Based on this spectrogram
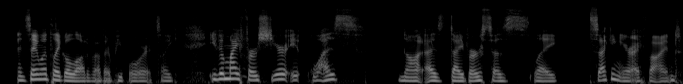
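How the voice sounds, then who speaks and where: At a fairly quick pace, a woman talks in an unremarkable speaking voice with ordinary pitch variation. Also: fairly low pitch for a woman, very clean recording, silent background. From New Brunswick, Canada. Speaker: podcast co-host, media production student. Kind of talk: casual chat.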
